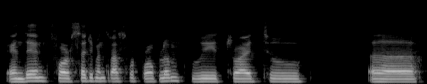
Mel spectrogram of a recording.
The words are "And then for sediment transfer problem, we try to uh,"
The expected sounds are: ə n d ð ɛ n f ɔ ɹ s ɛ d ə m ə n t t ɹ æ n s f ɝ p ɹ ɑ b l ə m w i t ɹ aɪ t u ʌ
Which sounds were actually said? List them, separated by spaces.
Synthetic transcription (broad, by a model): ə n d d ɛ n f ɔ ɹ s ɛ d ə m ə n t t ɹ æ n s p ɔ p ɹ ɑ b l ə m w i t ɹ aɪ t u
